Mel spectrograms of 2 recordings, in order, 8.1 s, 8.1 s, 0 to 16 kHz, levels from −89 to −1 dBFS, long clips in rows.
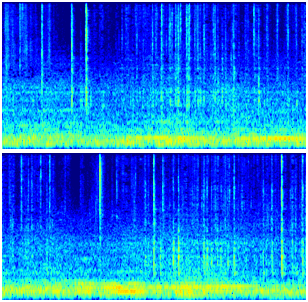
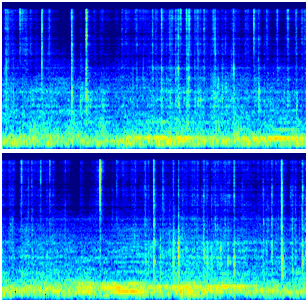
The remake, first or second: second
